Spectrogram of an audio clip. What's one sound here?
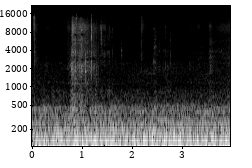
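A young woman gulps water from a bottle.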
